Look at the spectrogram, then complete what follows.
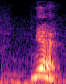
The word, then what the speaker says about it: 面: So the Mandarin term for noodles is 面, 面. Just like the fourth word that is rou, it also has the fourth tone. So we're gonna pronounce it as 面, 面, 面.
